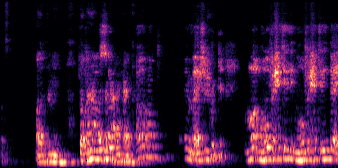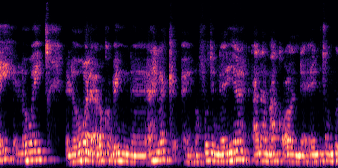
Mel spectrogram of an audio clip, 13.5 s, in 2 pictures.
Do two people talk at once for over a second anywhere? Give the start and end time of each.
none

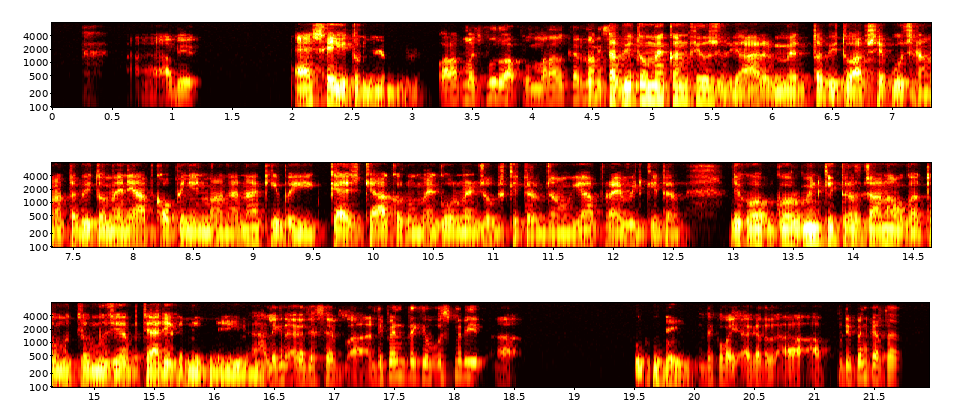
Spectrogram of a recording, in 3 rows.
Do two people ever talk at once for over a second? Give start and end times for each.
none

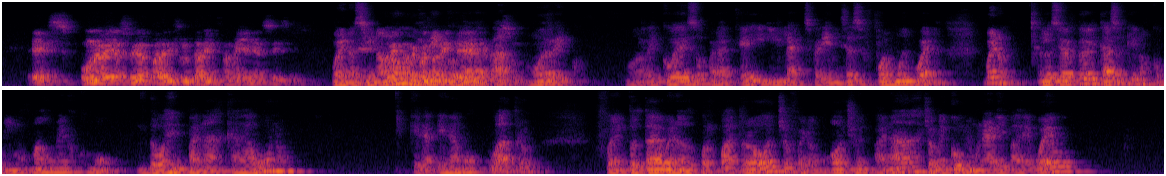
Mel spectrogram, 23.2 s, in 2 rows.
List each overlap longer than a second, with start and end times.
3.5-5.1

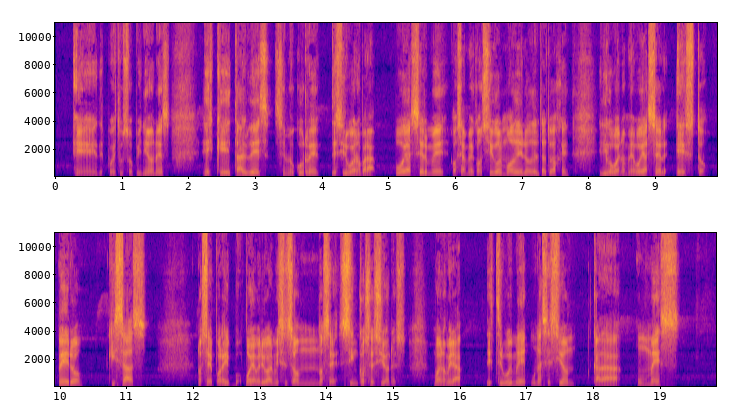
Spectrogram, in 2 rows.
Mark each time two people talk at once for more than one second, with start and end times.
none

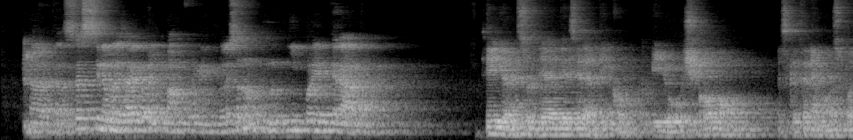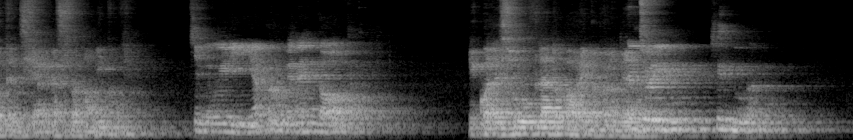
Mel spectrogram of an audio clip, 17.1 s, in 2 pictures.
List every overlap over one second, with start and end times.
none

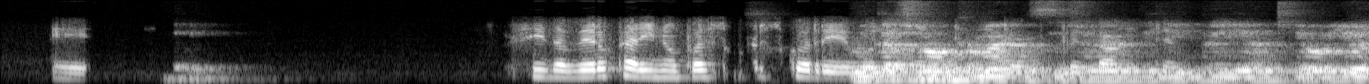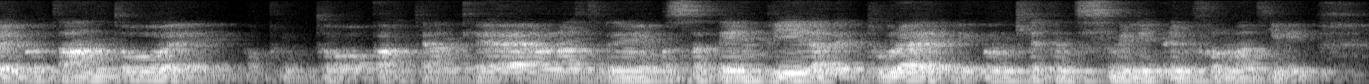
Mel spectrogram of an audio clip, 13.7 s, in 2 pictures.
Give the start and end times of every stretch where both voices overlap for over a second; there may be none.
4.2-6.0

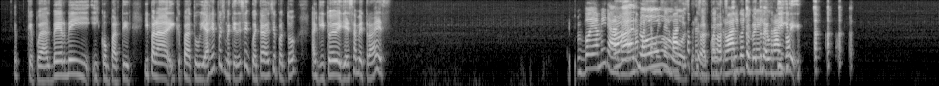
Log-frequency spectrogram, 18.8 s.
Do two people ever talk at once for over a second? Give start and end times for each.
12.3-15.8

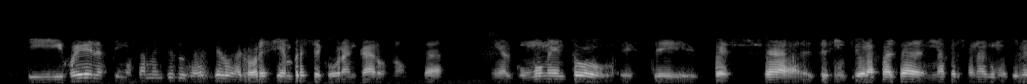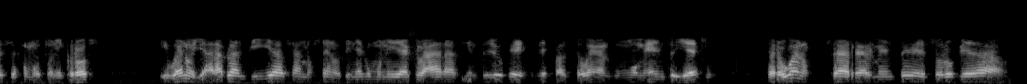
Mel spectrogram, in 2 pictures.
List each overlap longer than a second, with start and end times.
none

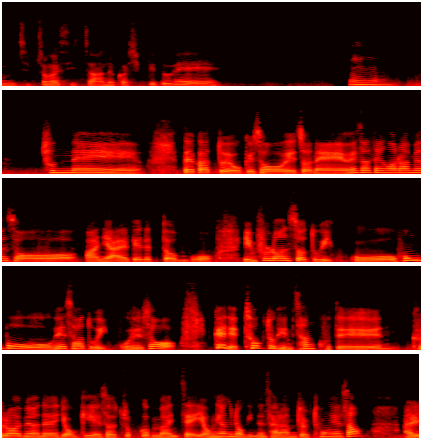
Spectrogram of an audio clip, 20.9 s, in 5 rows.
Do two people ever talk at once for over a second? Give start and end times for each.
none

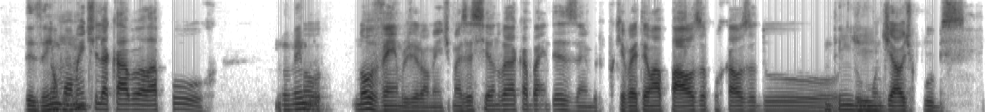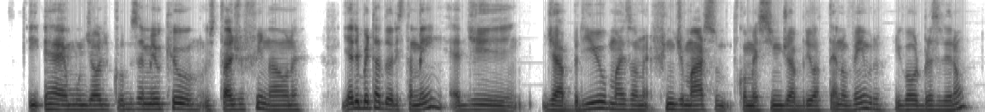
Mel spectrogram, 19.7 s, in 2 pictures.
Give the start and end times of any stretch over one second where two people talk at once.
none

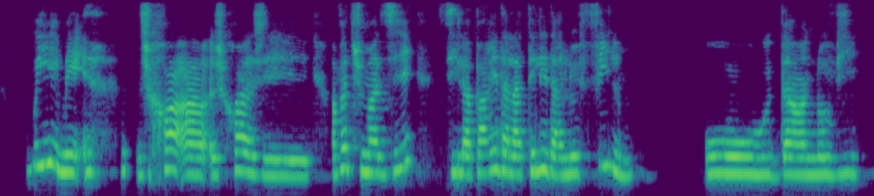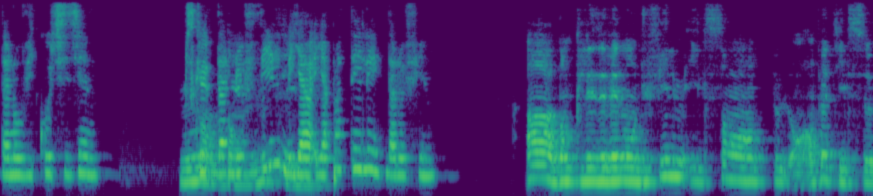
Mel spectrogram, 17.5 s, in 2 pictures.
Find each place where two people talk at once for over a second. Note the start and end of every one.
10.6-12.0

